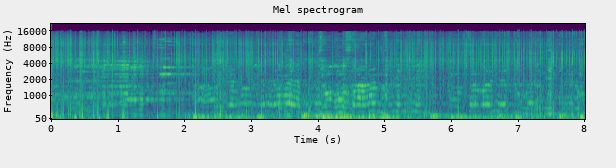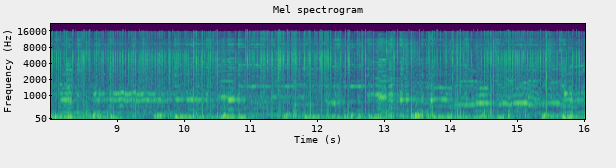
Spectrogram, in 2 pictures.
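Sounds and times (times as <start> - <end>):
fireworks crackling: 0.0 - 16.0
music over pulsing beat: 0.0 - 16.0.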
